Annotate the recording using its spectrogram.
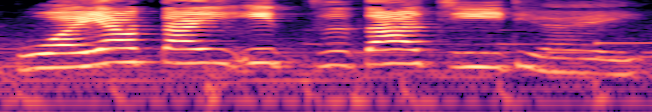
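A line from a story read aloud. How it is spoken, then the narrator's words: Proud loud announcement. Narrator (Chinese): 李静很咪骄傲的大声宣布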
